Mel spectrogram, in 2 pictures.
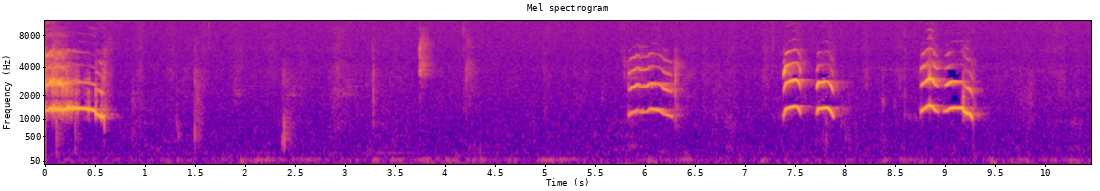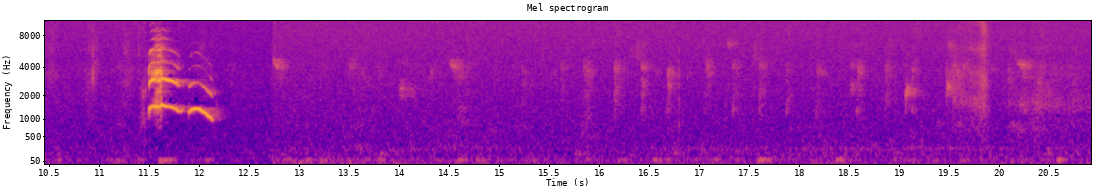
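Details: Kitten meows, one opening cry and then four short, high, arched mews spaced one to two seconds apart, followed by near silence with faint rustling.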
